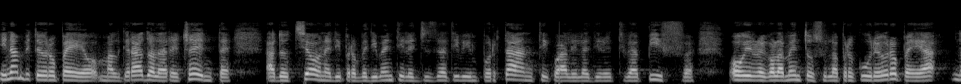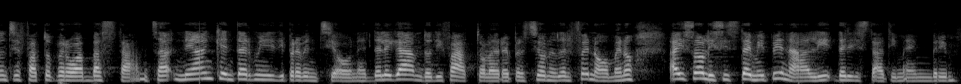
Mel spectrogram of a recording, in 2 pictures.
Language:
Italian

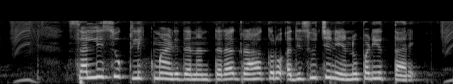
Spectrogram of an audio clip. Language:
Kannada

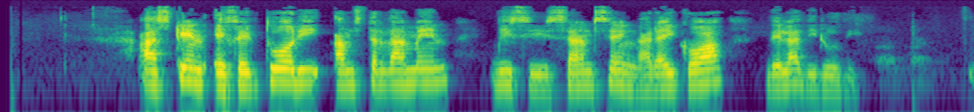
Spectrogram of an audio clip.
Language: Basque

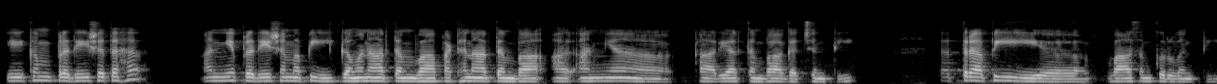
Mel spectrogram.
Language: Sanskrit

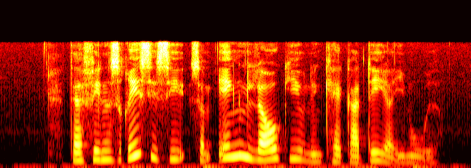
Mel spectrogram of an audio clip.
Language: Danish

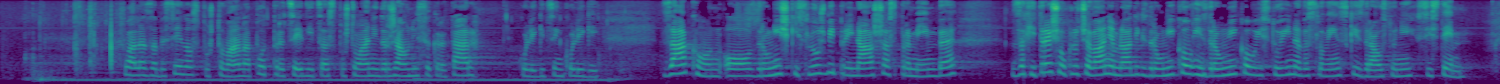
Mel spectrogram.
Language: Slovenian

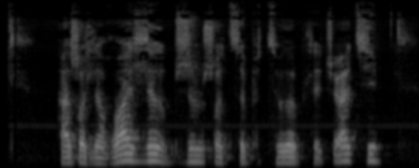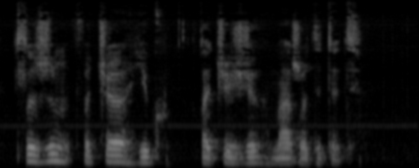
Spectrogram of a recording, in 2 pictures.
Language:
Kabardian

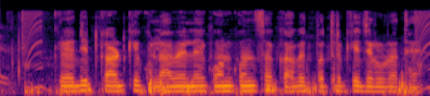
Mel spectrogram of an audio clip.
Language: Magahi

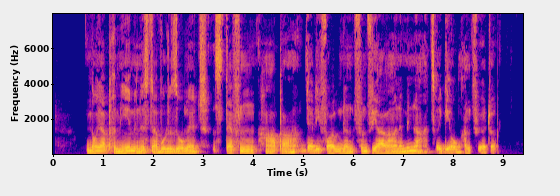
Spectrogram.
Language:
German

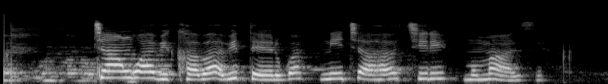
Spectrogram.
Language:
Kinyarwanda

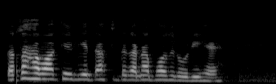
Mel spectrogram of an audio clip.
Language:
Urdu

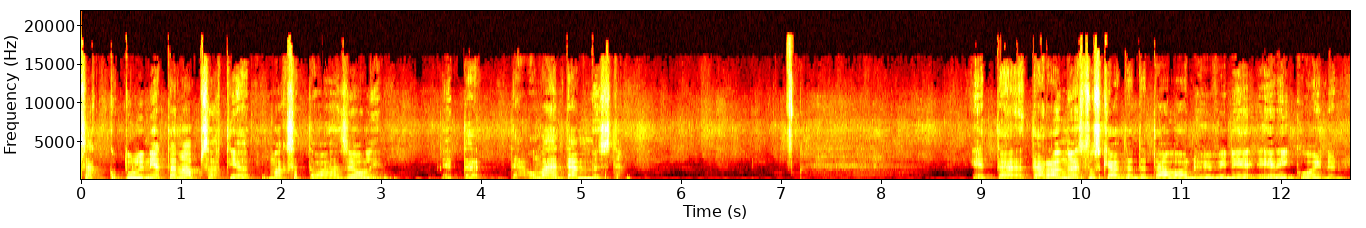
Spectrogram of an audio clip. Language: Finnish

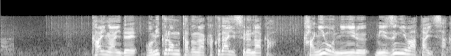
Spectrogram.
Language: Japanese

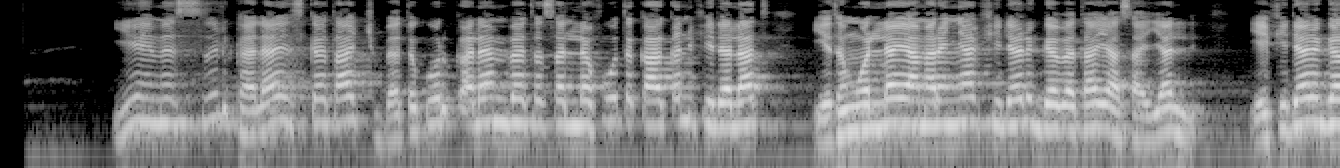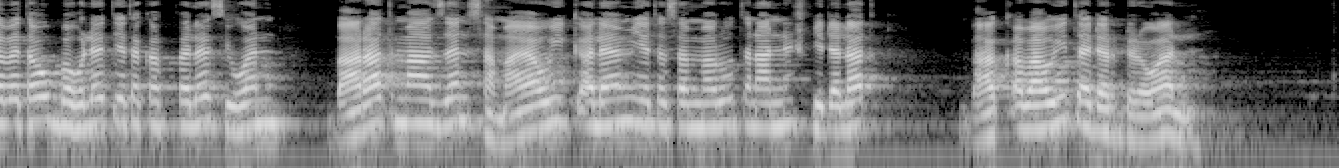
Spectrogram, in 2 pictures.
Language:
Amharic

